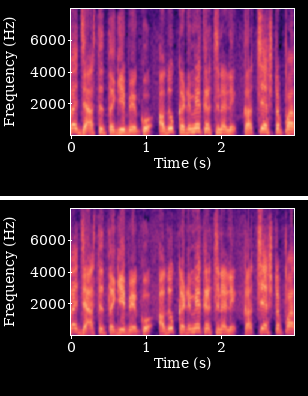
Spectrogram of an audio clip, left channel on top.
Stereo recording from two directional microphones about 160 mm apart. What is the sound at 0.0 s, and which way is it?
Speech, 55° left (ahead or behind).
